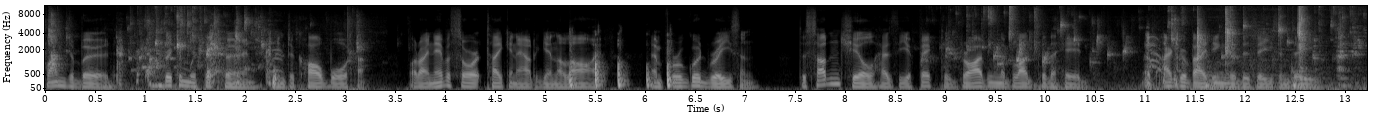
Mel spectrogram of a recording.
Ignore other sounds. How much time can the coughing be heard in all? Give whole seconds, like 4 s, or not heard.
2 s.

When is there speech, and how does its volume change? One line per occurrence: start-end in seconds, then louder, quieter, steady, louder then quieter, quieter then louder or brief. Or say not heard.
0.0-12.8 steady.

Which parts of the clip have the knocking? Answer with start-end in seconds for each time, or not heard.
5.2-6.3.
